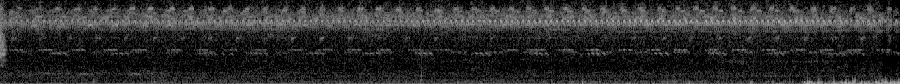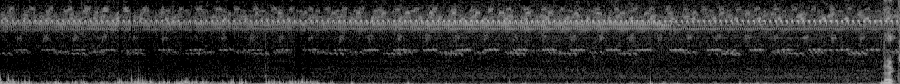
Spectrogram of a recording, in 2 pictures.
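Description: Insects chirping in a faint, even, rapidly repeating rhythm. A louder low rumble joins them from about eight to twelve seconds in.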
